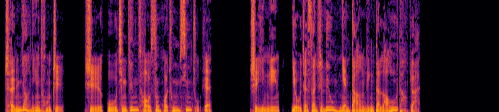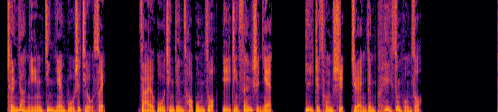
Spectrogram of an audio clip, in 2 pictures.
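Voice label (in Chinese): 男 人物 老党员, 普通话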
